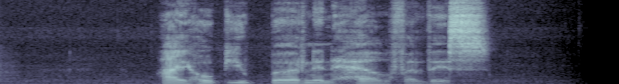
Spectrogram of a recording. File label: Male Beggings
